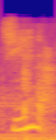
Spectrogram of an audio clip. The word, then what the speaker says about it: Gina: um but it's actually Gina I've actually called her Jenna and it's actually Gina um is her first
